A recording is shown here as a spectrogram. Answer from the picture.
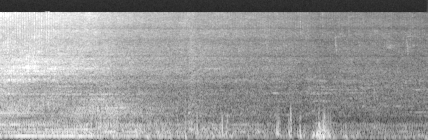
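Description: A motor vehicle's engine hums steadily, then fades away within about three seconds. A few low thumps follow near the end.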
